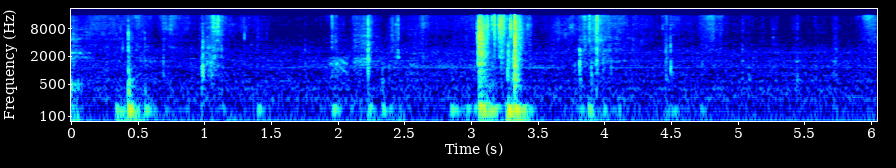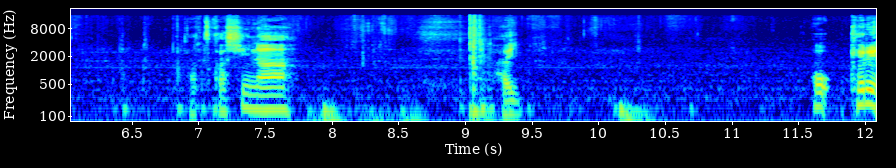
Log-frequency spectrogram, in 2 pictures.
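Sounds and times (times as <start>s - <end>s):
low steady hum: 0.0s - 12.0s
knocks on cardboard: 10.1s - 10.4s.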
